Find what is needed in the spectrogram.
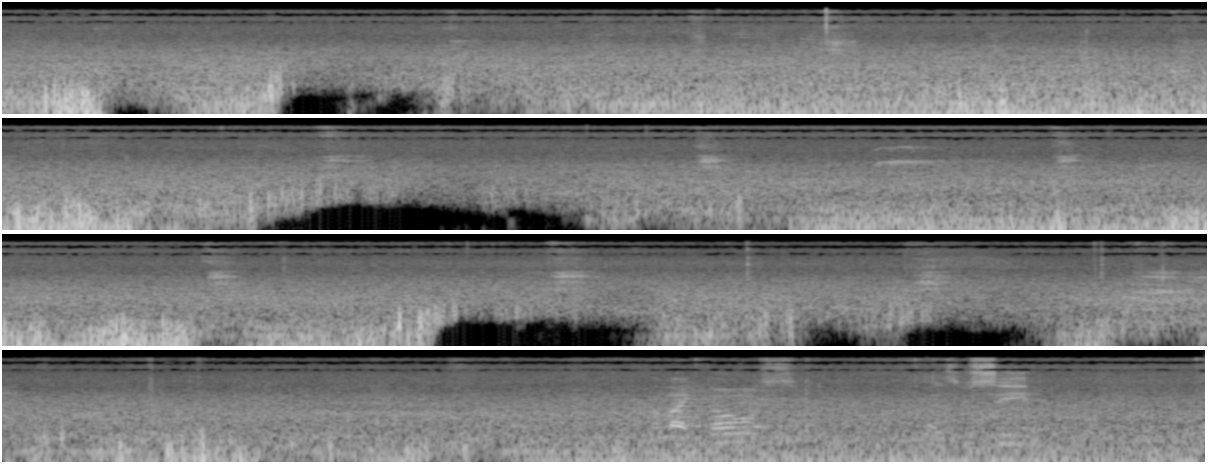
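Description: Wind buffeting a phone microphone: a gusty low rumble that swells and fades, dropping away for a couple of seconds about a third of the way in and again about two-thirds through.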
